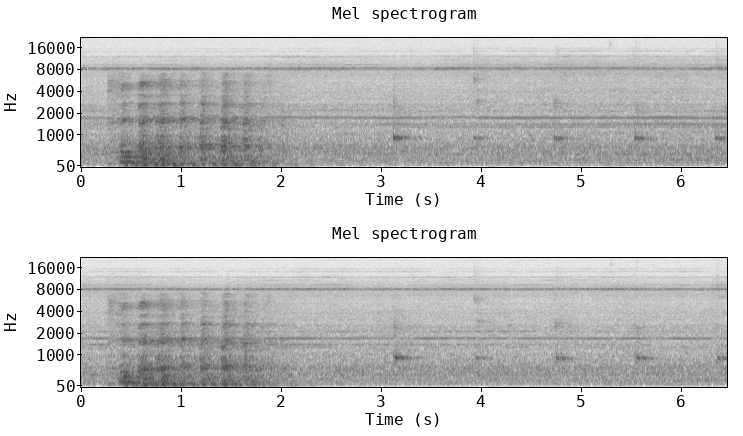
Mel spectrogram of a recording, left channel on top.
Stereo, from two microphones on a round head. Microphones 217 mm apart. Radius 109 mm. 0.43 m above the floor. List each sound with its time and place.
0.3 s laughter: 30° left (ahead or behind), 3.5 m; by 2.1 s 50° left (ahead or behind), 5.5 m
3.1 s dripping: 50° left (ahead or behind), 2.5 m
